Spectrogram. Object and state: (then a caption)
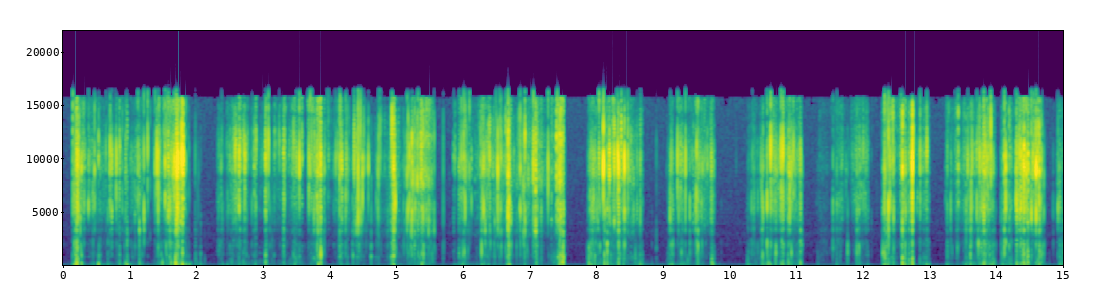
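Paintbrush on plastic cling film. A paintbrush brushes plastic cling film wrapped over a ball microphone's grille. The sound is a close, crinkly, scratchy rustling that comes in repeated bursts of strokes with brief quiet gaps, broadband with a bright hiss on top.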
